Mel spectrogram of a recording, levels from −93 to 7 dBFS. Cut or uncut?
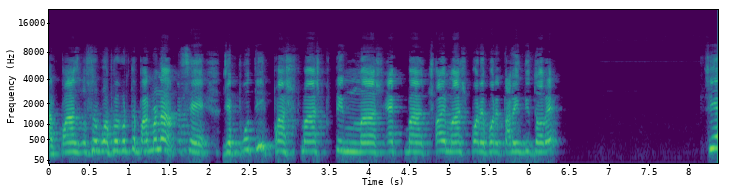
cut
